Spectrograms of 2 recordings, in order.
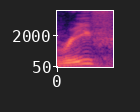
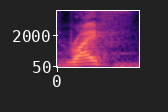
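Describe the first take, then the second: First: The vowel sounds like the one in 'leaf'. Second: The vowel sounds like the one in 'life'. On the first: The speaker calls it wrong. "I thought it might be Reef" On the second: The speaker calls it right. "it's like rifle without the L"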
